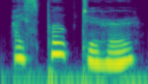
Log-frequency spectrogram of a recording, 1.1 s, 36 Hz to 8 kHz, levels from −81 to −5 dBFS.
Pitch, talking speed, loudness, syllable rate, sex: 175 Hz, 215 wpm, -16 LUFS, 5.6 syllables/s, female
